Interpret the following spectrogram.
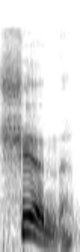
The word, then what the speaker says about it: Shin: But if you put the dot on the right-hand side, it's pronounced Shin.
